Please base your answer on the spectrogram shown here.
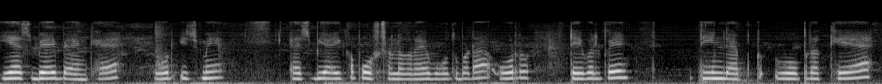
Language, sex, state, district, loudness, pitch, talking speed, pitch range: Hindi, female, Uttar Pradesh, Shamli, -18 LUFS, 275 Hz, 145 wpm, 260-290 Hz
